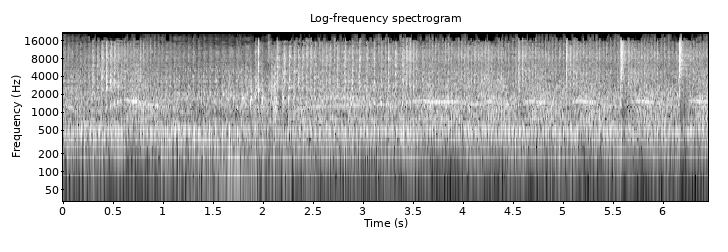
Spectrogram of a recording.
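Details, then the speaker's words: Small lawn mower engine in a fuel additive test; loud buzzy running with sharp pops every second or so, spitting and sputtering, harder to start; owner suspects small amounts of moisture in the fuel. "this one a little harder to start a little more you know popping and spitting and sputtering probably small amounts of moisture getting in there"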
